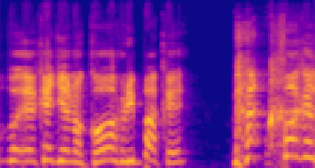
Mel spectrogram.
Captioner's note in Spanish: Hablando en idioma extranjero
